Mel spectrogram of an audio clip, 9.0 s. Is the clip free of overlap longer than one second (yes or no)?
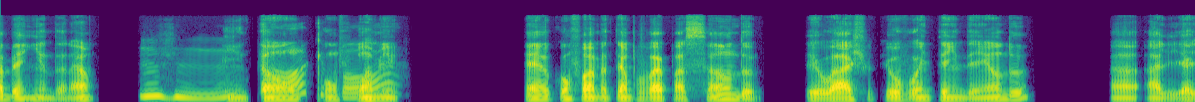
no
